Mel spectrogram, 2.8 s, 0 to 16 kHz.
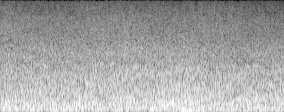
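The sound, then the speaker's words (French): Roaring of Niagara Falls, with about 560,000 litres of water pouring over every minute: a steady, dense wash of rushing-water noise that holds evenly throughout with no pauses and no voices. “Avant même de voir les chutes, on les entend. Et ouais, sachez qu'il y a pas moins de 560 000 litres d'eau qui s'écoulent par minute sur les chutes du Niagara.”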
